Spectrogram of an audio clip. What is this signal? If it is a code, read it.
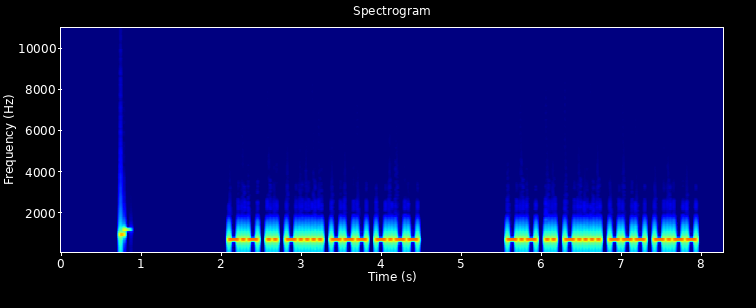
Morse code, heard as a keyed tone, about 30 wpm, 700 Hz. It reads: KI6OY KI6OY
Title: Call Signs Repeated 3x - 30wpm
